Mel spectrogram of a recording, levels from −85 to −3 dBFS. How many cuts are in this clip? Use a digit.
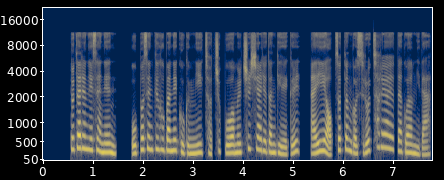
1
